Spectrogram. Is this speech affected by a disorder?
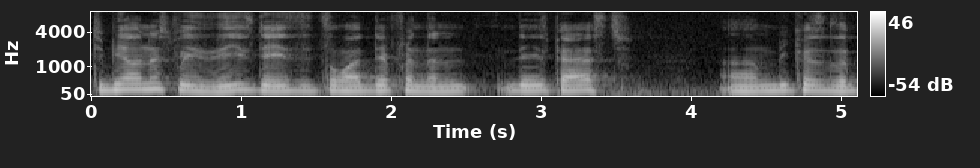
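Yes: quad spastic cerebral palsy, spastic quadriplegic; chronic pain, ongoing spasticity, spastic laughter.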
